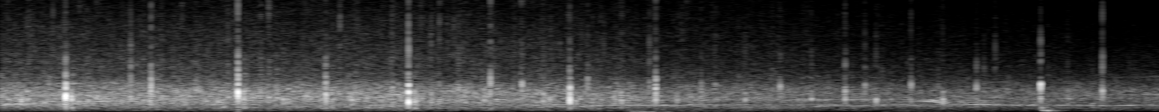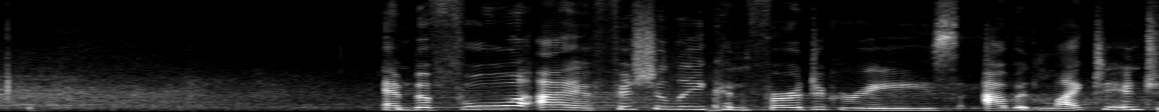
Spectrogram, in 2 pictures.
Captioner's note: applause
